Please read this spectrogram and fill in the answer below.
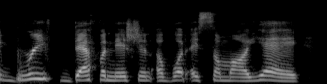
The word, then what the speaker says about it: sommelier: So it's actually pronounced sommelier, but you sommelier. Can, I've heard people, sommelier, okay. But I've heard people pronounce it sommelier. So okay. Either one is perfectly fine.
